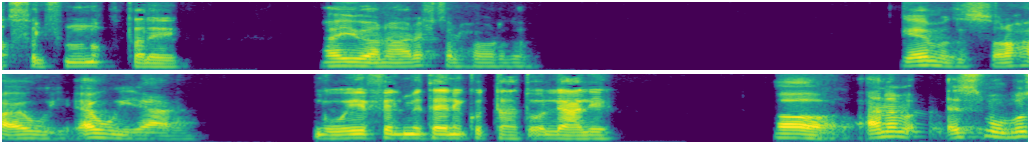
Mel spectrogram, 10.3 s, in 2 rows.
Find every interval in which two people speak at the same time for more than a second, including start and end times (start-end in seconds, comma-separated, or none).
none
